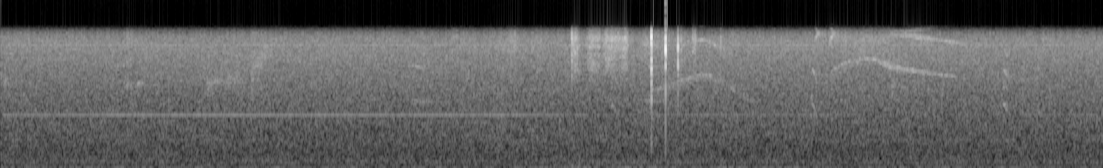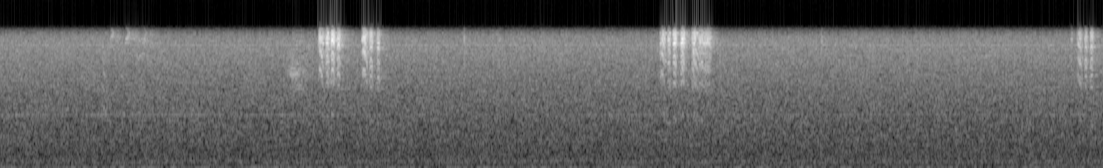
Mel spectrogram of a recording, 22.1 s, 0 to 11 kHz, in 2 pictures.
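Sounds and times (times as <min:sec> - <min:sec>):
birds chirping: 0:01.2 - 0:03.1, 0:06.2 - 0:10.2, 0:12.0 - 0:12.8, 0:13.9 - 0:14.9, 0:17.6 - 0:18.2, 0:21.7 - 0:22.0
soft rising and falling whistle: 0:08.2 - 0:09.6.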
